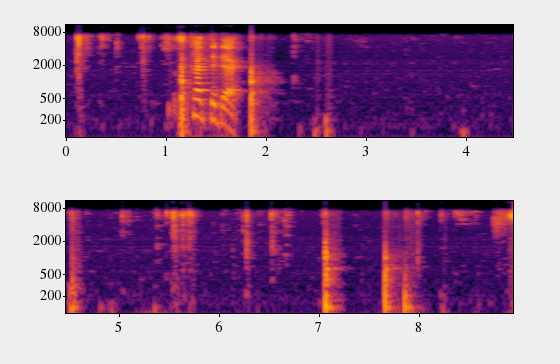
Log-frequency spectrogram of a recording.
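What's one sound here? Playing cards rustle and tap on a table.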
